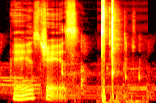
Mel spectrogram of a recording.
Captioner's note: tasty beverage opening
